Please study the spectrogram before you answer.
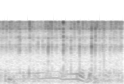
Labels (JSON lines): {"label": "biophony, cascading saw", "recorder": "HydroMoth"}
